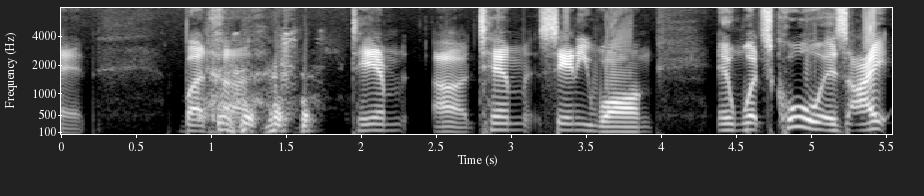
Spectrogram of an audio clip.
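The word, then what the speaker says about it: Sandee Wong: your last name right so can you pronounce it for me or do you want me to say it you go first see sandy wong perfect see so it's s-a-n-double-e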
